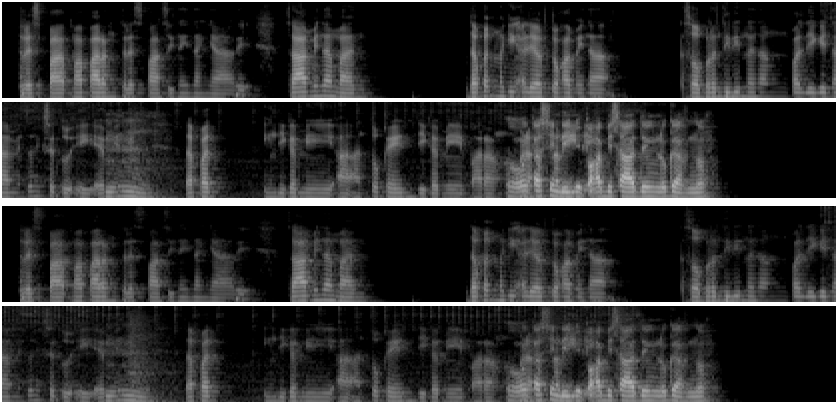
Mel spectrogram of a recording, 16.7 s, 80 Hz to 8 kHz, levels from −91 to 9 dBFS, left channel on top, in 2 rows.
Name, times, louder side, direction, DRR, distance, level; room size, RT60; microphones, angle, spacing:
voice 1, 0.2-3.6 4.6-6.0 6.8-9.7 10.2-10.4 11.0-14.3, left 5 dB, 50° left, 0.8 m, -41 dB
sound 1, 8.2-14.7, right 1 dB, 45° right, 5.2 m, -61 dB
voice 2, 9.4-9.8 13.4-15.5, left 4 dB, 35° left, 0.4 m, -30 dB
8.1 x 6.6 x 6.7 m
head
